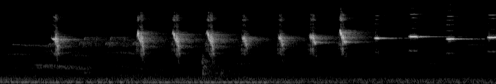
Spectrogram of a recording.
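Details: Sooty-headed bulbul singing in the energetic non-stop 'gacor ngerol' style: a thin whistle, then sharp high chirps repeated about three times a second, ending in short level whistled notes.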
